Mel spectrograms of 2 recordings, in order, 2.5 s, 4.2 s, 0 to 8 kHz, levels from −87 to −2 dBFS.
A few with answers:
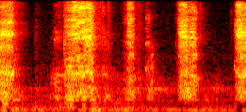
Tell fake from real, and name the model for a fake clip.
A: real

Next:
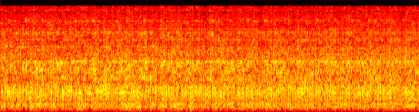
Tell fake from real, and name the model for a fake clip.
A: fake, vocoder, HiFi-GAN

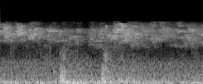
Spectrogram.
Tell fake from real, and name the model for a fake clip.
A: real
